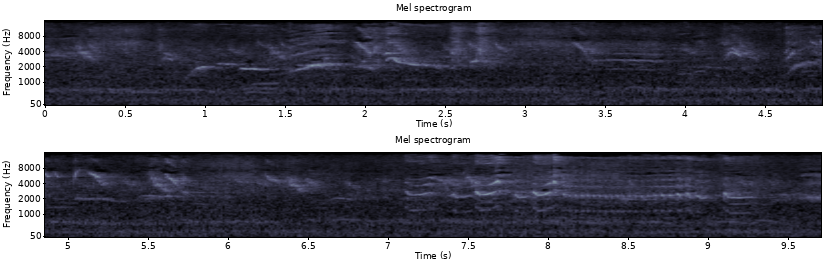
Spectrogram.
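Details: A flock of wild cockatiels trades rising, chirpy whistles over a steady hum of background noise.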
